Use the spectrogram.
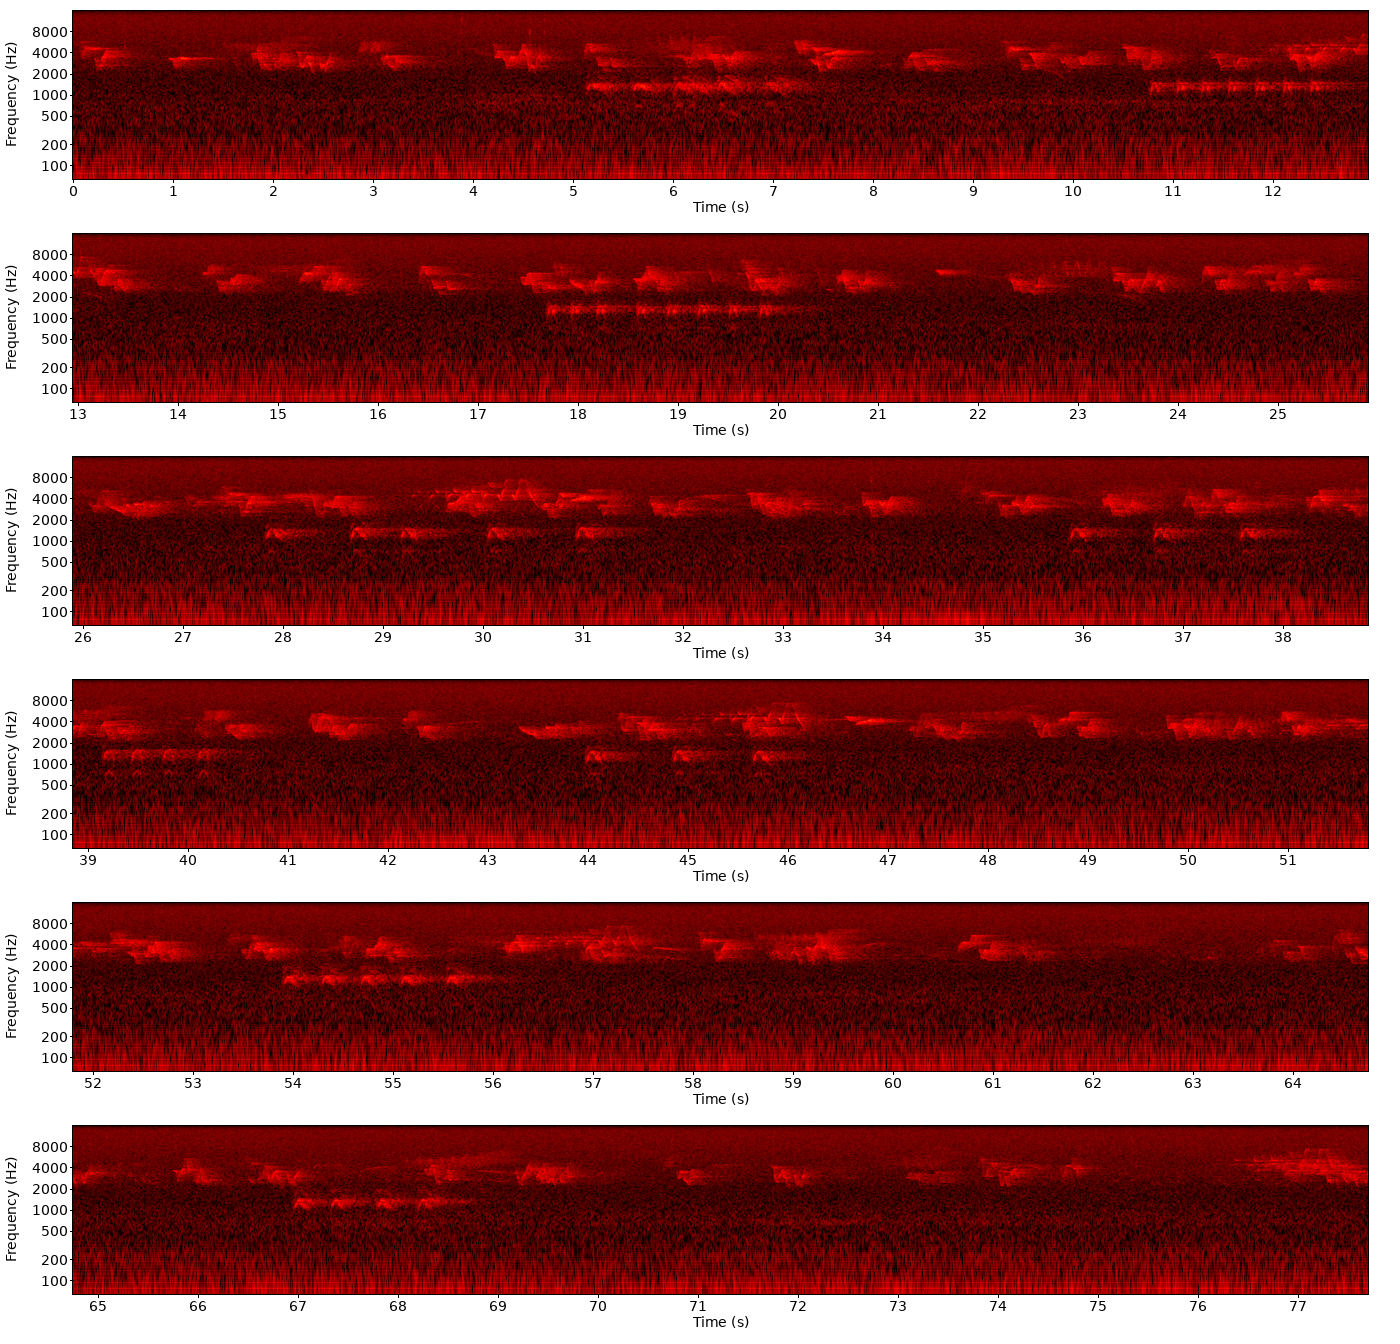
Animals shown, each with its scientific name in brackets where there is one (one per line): Red-eyed Vireo (Vireo olivaceus)
Eastern Wood-Pewee (Contopus virens)
Black-throated Blue Warbler (Setophaga caerulescens)
American Crow (Corvus brachyrhynchos)
Blue Jay (Cyanocitta cristata)
Chimney Swift (Chaetura pelagica)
